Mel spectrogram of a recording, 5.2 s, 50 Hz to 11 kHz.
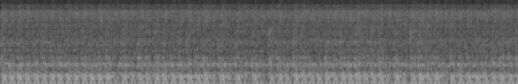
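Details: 1978 Kawasaki KL250 single with new fabricated exhaust, cold on full choke, after cleaning points, static timing and new petcock: steady even thump about three beats a second, healthy idle; points likely were just dirty.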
